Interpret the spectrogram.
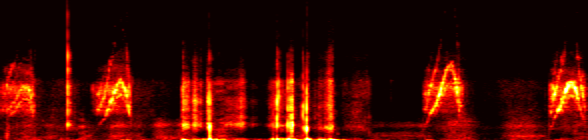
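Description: A bird calling four times, each a short high note that rises and falls. Between the calls, a few dull thumps and rustles, about two and three seconds in.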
